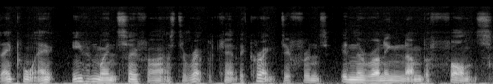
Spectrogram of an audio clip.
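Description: The speech comes at a fairly quick pace. The words are mumbled. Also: man. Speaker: model railway hobbyist. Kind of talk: hobby product review narration. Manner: mumbled, occasional stutter.

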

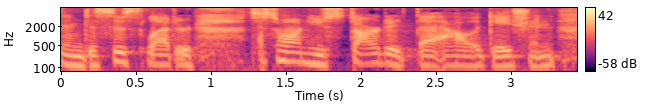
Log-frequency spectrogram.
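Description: With noticeable background noise behind her, the woman's pitch varies in an ordinary way. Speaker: commentary YouTuber. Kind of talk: angry rant, commentary. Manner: indignant, emphatic, ranting.

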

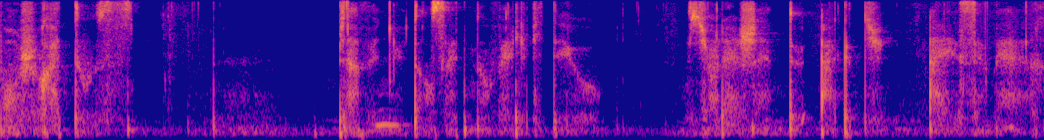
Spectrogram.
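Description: Whispering at a very slow pace. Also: woman. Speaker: ASMR content creator. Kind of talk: interview answer. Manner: whispered. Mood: calm, warm, smiling. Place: studio. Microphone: studio mic.

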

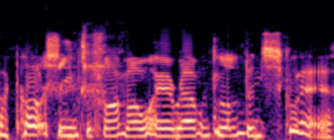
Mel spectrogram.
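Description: A put-on character voice in an English accent, fairly high in pitch, over clear background noise. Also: fairly slow pace.

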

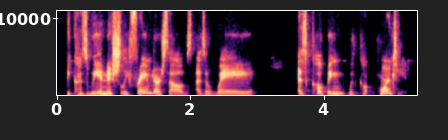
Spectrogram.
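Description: A woman speaks in a normal speaking voice at medium pitch and a moderate pace, with ordinary pitch variation against a quiet background. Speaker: podcast co-host. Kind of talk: casual chat. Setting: studio.

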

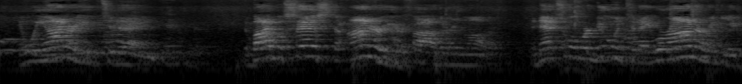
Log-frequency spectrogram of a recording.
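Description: Noticeable background noise and audible room echo surround a man whose extremely high pitch moves at a moderate pace. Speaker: family member giving a tribute. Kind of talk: birthday speech. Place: hall.

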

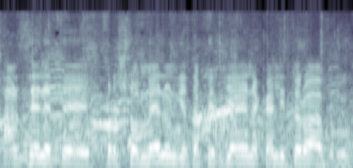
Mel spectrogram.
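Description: A man speaks at a moderate pace over crowd noise in the background. The sound is dry, with no echo. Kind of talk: press interview answer. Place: open country. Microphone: handheld.

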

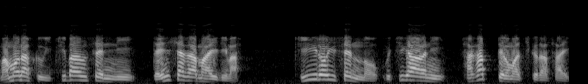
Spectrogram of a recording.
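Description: High-pitched male speech of moderate tempo, the pitch swinging very widely. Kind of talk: train station platform announcement. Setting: PA system.

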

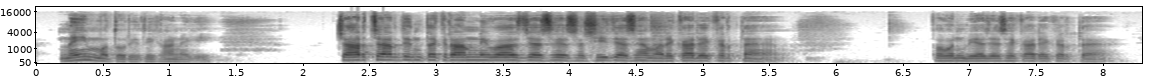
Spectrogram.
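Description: A man speaks in a fairly high voice at a fairly slow pace, with ordinary pitch variation. Long pauses come often. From Haryana, India. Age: 30s. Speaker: election candidate. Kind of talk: interview. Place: home room. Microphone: handheld.

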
